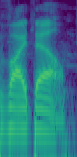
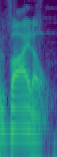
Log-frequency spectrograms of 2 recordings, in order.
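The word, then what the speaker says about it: Vidal: Kamani Videl or as I used to pronounce it, Vital, right? This segment called the run game is vital. No, it's Videl, right?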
